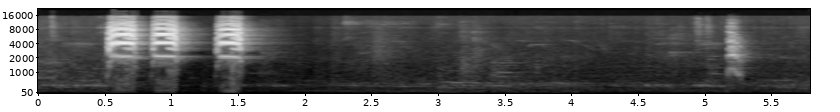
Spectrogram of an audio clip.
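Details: A pair of jenday conures together: three loud harsh screeching squawks in quick succession, then quieter chatter and a final shorter screech, low room murmur behind.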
